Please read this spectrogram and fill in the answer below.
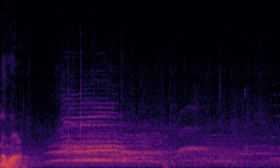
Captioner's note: attendees cheering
